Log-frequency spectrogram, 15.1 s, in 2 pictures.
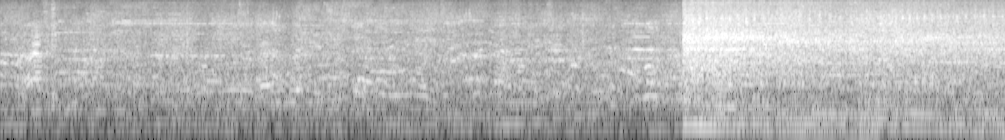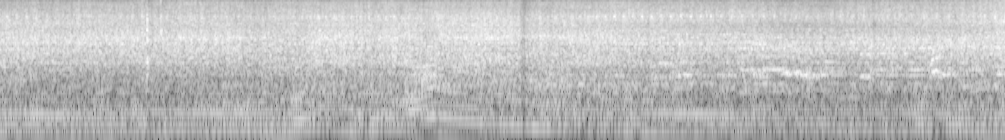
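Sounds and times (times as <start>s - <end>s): car engine idling: 5.1s - 15.0s.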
